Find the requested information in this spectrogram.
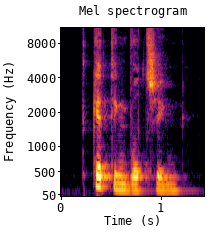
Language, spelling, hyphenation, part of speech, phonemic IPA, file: Dutch, kettingbotsing, ket‧ting‧bot‧sing, noun, /ˈkɛ.tɪŋˌbɔt.sɪŋ/, Nl-kettingbotsing.ogg
- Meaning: chain collision, concertina crash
